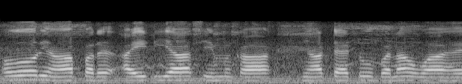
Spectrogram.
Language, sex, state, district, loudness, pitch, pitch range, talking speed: Hindi, male, Haryana, Charkhi Dadri, -15 LUFS, 180 Hz, 175-190 Hz, 140 wpm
